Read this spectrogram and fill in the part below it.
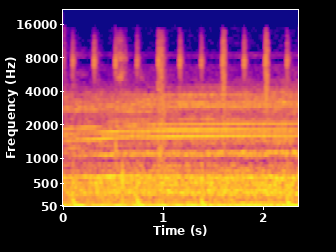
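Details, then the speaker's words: Diesel heater fitted in a VW T4 van, fan speeding up into a steady whirr with soft regular ticking during the shutdown cycle; normal operation, fuel pump barely audible. "that's just got a little bit more excitable."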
